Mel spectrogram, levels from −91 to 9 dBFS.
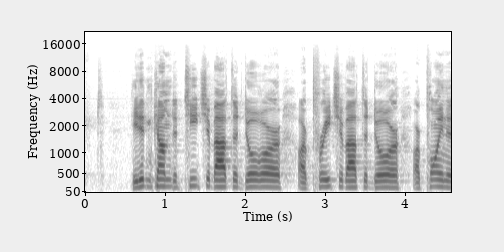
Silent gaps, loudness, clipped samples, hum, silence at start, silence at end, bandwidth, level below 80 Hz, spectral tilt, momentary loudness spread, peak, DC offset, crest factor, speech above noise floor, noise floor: none; -30 LUFS; under 0.1%; none; 0.6 s; 0 s; 15.5 kHz; -82 dBFS; -4 dB/octave; 10 LU; -10 dBFS; under 0.1%; 22 dB; 31 dB; -62 dBFS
